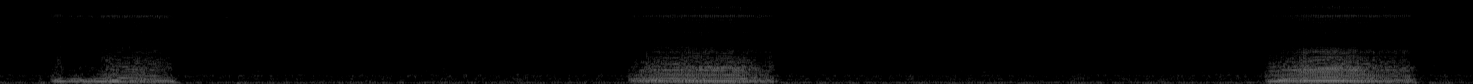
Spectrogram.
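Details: Sleeping dog snoring: three slow, rumbling snores about six seconds apart, roughly ten a minute, over a quiet low hum.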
